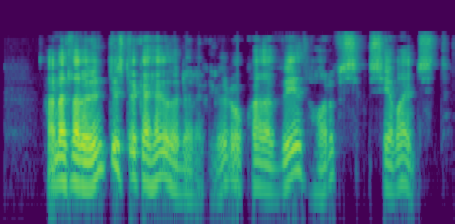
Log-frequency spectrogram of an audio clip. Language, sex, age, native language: Icelandic, male, 40-49, Icelandic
